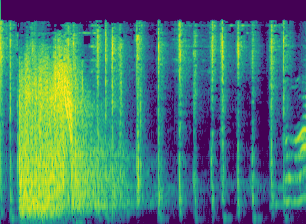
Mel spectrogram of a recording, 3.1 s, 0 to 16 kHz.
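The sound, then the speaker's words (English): A woman fires a rifle repeatedly at a shack about 100 yards away: one loud, broad blast followed by a rapid run of sharp, clipped cracks that gradually thin out. “I found a woman who appeared to be in her middle 30s busily firing a rifle at a shack that stood some 100 yards beyond me.”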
